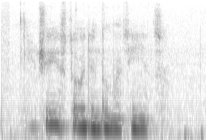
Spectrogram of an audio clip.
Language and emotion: Russian, sad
